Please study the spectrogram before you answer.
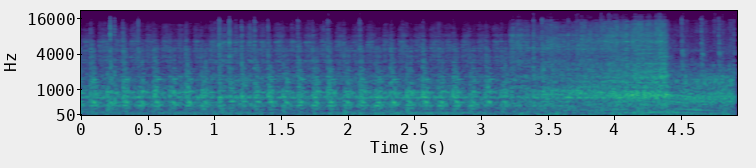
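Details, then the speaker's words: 1989 VW Fox, fuel injected, sat about eight years, just started cold: ragged lumpy stumbling and surging, dislikes throttle when cold; owner suspects fuel filter or clog despite new fuel system. "I know it does not like throttle when it's when it's cold. Running awful."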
